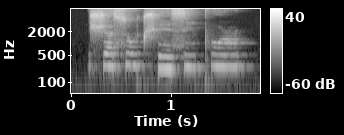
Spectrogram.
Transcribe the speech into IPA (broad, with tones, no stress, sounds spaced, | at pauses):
ʃ ɐ˥ s u˥ t͡ʃʰ e˦ s i˥ pʰ u˥ ɭ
